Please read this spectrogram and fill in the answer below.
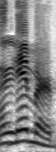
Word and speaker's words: Nemr: So, Nemr, is that right? Dude, you can say it however you want. Nemr. It's Nemr, but go ahead. Rhymes with dimmer.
